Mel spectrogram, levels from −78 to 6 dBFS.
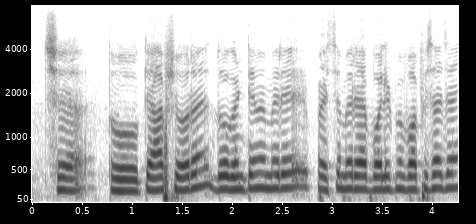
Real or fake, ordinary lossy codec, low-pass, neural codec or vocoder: real; none; none; none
